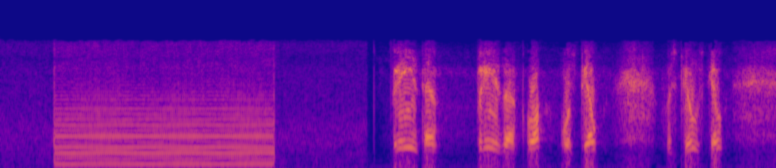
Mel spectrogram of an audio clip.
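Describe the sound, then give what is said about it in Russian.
A loud, steady harmonic buzz of radio interference drones for about two seconds over a narrow, crackly channel, then cuts out as a voice starts talking through the radio. “что-то хотел сказать, это помеха, все мысли из головы вытолкнула.”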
